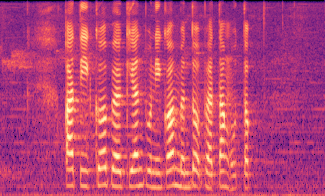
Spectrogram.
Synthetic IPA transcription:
kat̪iɡ̥ɔ̤b̥ä̤ɡ̥e̤janpunikɔmbənt̪ʊʔb̥ä̤t̪aŋut̪ək̚

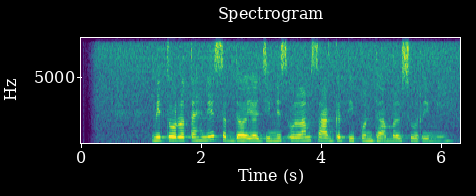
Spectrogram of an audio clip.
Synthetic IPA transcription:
mit̪uɾʊt̪ɛhnisəd̪ɔ̤jɔd͡ʒi̤nɪsṵlamsaɡəd̪̥i̤pʊnd̪̥a̤məlsuɾimi

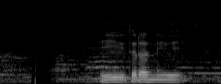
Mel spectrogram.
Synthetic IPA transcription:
eːʋit̪əɾanːiʋe

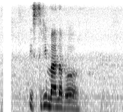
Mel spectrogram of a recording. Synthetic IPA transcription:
ist̪rimanʌbʱɦo

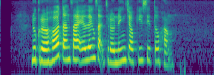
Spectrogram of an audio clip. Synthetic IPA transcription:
nuɡ̥ɾɔɦɔt̪ansaeelɪŋsaʔd̥ʒ̥ɾonɪŋt͡ʃɔkisit̪ohaŋ

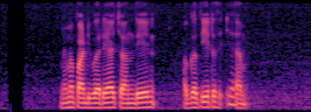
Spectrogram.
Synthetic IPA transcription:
meməpaɳɖiʋəɾejat͡ʃand̪eːn | aɡət̪ijəʈəjæːmə

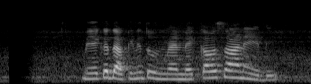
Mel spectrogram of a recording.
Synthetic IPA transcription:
meːkəd̪akinət̪unʋænːekːaʋəsaːnejed̪i

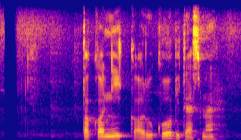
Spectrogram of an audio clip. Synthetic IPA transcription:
t̪ʌkʌnikɦʌ̰ɾukobikasma

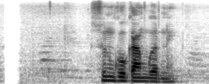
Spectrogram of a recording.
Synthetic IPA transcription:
sunkokamɡʌrne

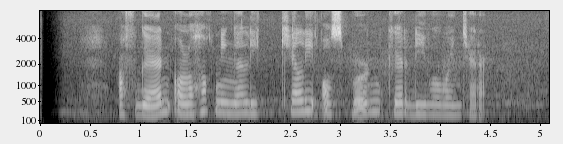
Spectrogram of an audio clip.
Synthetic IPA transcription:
ʔafɡanɔ̰lɔɦɔk̚niŋalikʰɛliʔɔlsbɔrnkɨrdiwawaɲt͡ʃaɾa̰

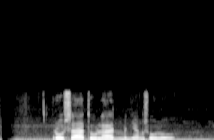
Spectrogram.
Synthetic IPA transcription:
ɾosad̪̥o̤lanməɲaŋsolo

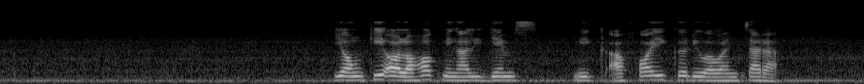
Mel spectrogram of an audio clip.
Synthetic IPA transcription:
jɔŋkiɔlɔɦɔk̚niŋalid͡ʒɛms | mika̰fɔjkɨdiwawaɲt͡ʃaɾa

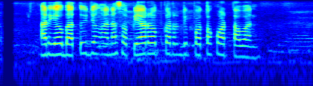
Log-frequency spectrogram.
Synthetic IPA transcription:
ʔaɾiɔbat̪ud͡ʒɨŋanasopiaɾɔp̚kərdipɔt̪ɔkwart̪awan

